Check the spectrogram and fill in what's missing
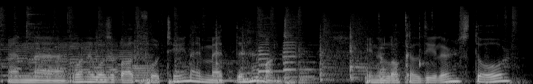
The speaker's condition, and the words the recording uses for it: No condition.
